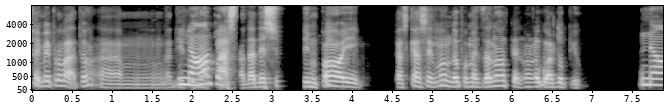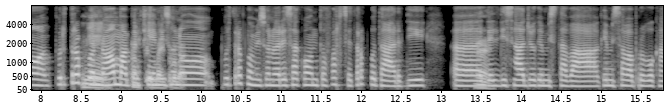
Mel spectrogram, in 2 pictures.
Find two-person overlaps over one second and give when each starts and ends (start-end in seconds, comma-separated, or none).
8.5-9.8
